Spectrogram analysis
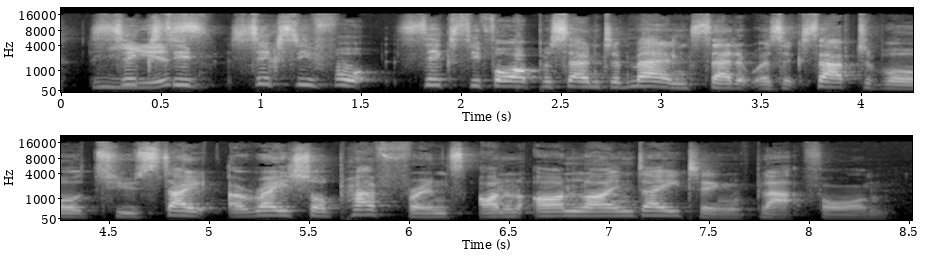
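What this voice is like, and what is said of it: Put-on Australian accent, somewhat British. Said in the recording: “Shall I read all of this in Australian accent? ... It's a little British.”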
